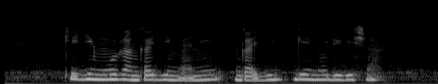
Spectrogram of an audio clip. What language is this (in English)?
Masai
